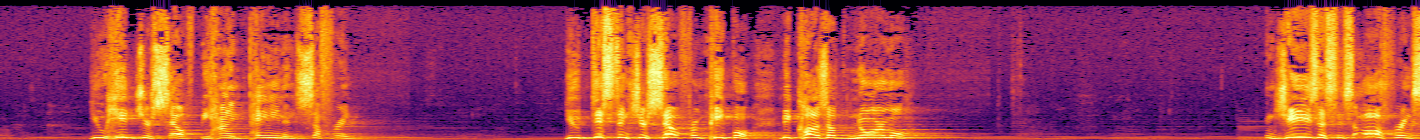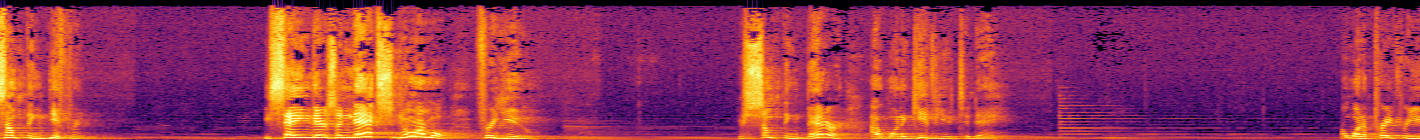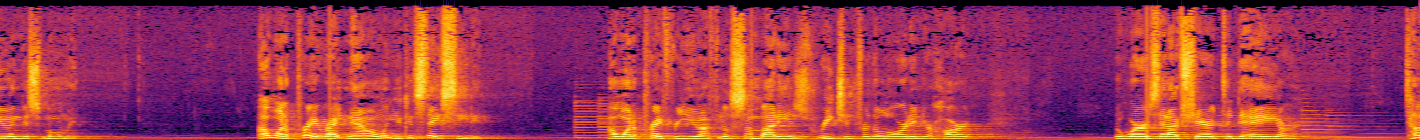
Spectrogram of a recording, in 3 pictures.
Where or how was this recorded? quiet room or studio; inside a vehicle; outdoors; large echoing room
large echoing room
